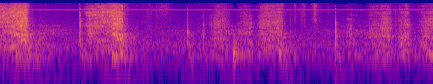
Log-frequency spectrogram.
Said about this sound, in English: By making the file go round, then you'll put that shape onto the metal.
